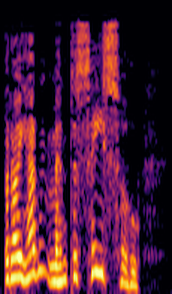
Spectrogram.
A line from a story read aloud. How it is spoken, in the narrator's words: cried the savage, clasping his hands in a kind of agony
